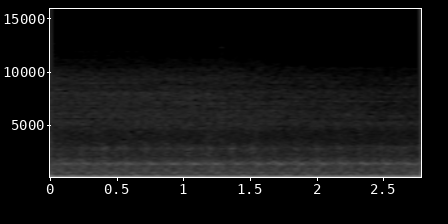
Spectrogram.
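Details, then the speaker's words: Cummins diesel (2nd gen) at steady idle after swapping the big airbox and clogged filter for an open air filter; even clatter about three beats a second with a faint turbo whistle now more audible, normal running. "obviously you hear a turbo a little bit more you know that's just normal taking that big box off there with an open filter it you know opens up the sound a little bit"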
